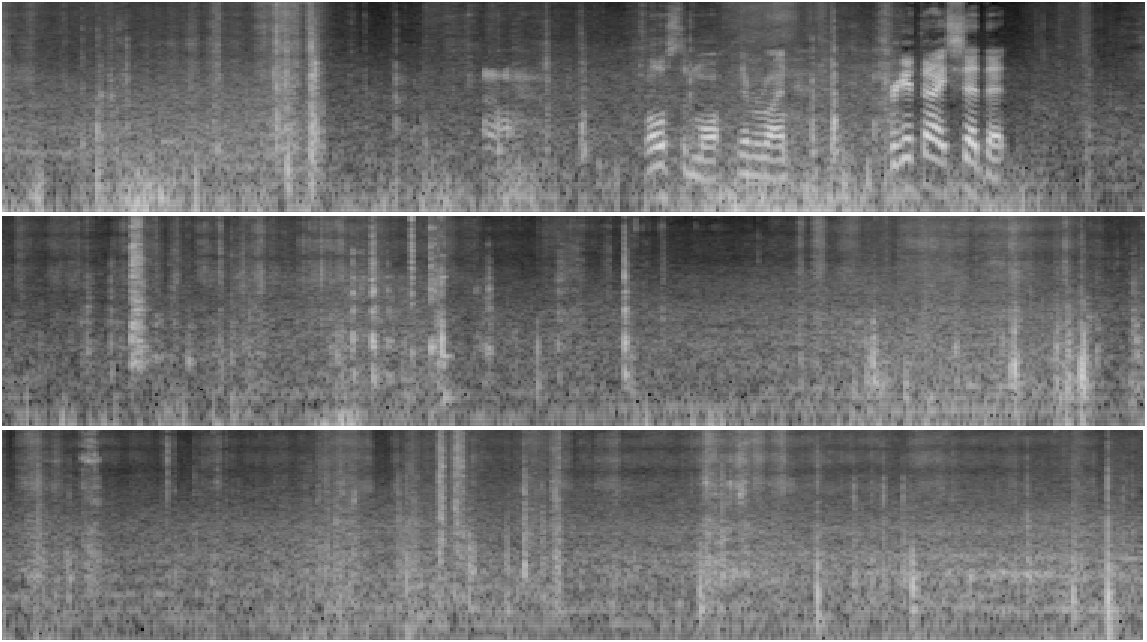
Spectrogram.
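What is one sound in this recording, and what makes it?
Metal parts click and clank under a car's hood.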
